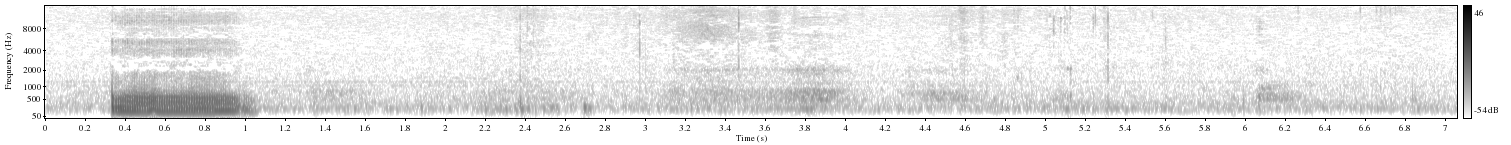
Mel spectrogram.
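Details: A sleeping Pekingese gives one short, loud, rasping harmonic snore, followed by faint quieter breathing sounds and light background noise.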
